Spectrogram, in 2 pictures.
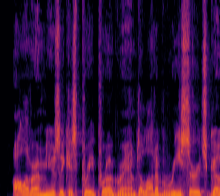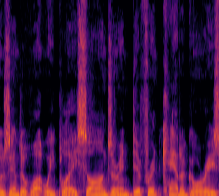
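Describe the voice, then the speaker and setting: A man with a plain, everyday voice talks at medium pitch and a moderate pace in an American accent, with lively intonation, very even loudness and hardly any pauses. The recording is very clean with a silent background. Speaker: radio host and program director. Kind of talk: casual interview chat. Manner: polished, composed, measured.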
